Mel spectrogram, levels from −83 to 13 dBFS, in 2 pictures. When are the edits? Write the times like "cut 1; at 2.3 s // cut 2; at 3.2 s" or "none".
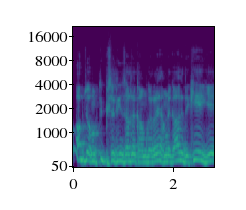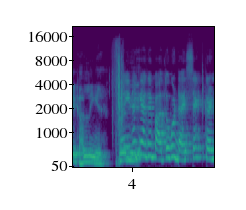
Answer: cut 1; at 3.7 s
